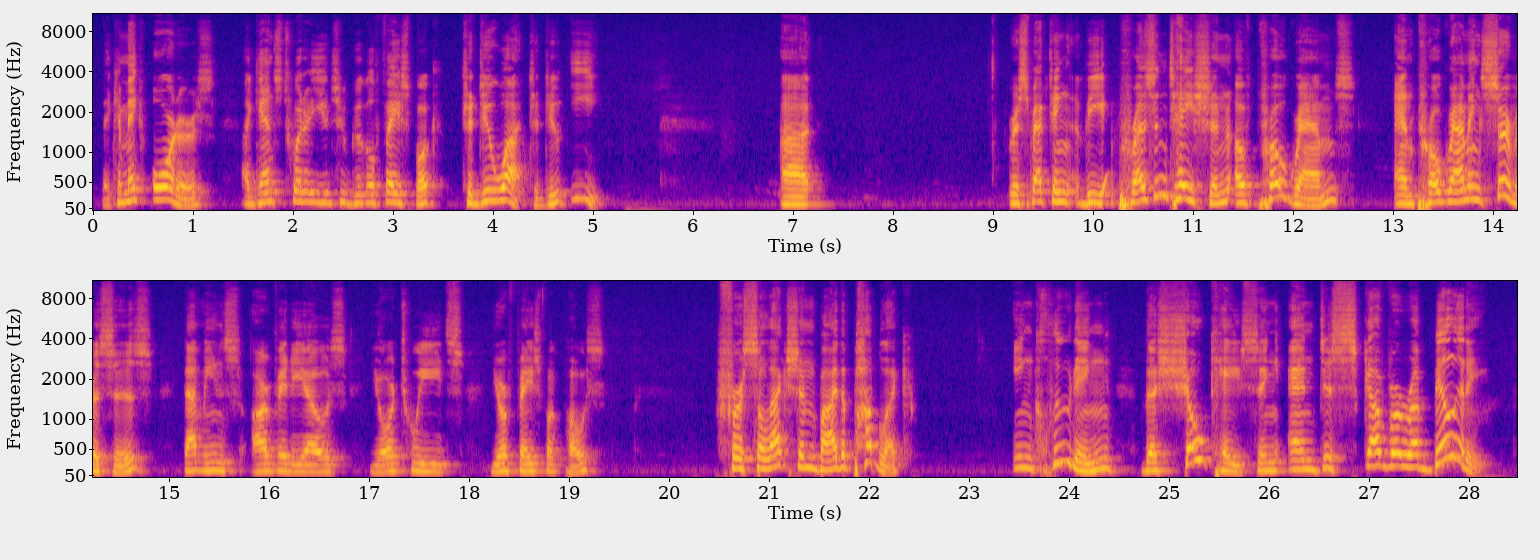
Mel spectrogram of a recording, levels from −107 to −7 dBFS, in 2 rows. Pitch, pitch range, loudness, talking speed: 140 Hz, 125-165 Hz, -24 LUFS, 90 wpm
